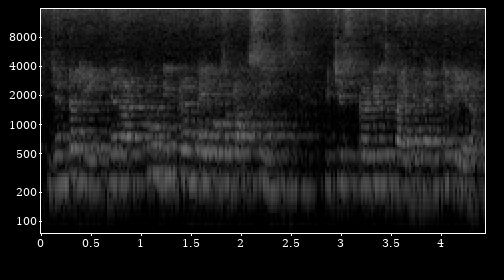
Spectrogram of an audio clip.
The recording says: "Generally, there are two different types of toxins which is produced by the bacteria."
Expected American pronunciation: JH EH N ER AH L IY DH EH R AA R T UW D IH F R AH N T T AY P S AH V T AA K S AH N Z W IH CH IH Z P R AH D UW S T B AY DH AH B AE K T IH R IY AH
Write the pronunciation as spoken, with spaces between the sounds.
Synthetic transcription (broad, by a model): JH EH N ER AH L IY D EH R AA R T UW D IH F R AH N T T AY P AH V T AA K S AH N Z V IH CH IH Z P R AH D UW S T B AY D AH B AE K T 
